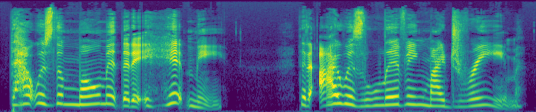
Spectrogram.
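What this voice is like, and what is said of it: Emotional, fighting back tears. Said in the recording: “I get a little emotional. I'm going to try. I'm going to not cry. I can do it. ... I get emotional”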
